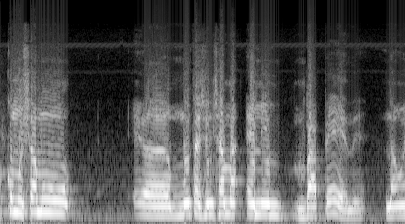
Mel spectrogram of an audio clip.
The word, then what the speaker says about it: Mbappé: Igual como chamam, muita gente chama Mbappé, né?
